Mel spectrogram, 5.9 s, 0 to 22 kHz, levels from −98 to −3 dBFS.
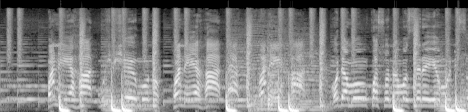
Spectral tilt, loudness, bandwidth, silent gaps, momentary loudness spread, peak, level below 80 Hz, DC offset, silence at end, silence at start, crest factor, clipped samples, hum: -5 dB/octave; -11 LUFS; 16.5 kHz; none; 7 LU; 0 dBFS; -14 dBFS; under 0.1%; 0 s; 0 s; 10 dB; under 0.1%; none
